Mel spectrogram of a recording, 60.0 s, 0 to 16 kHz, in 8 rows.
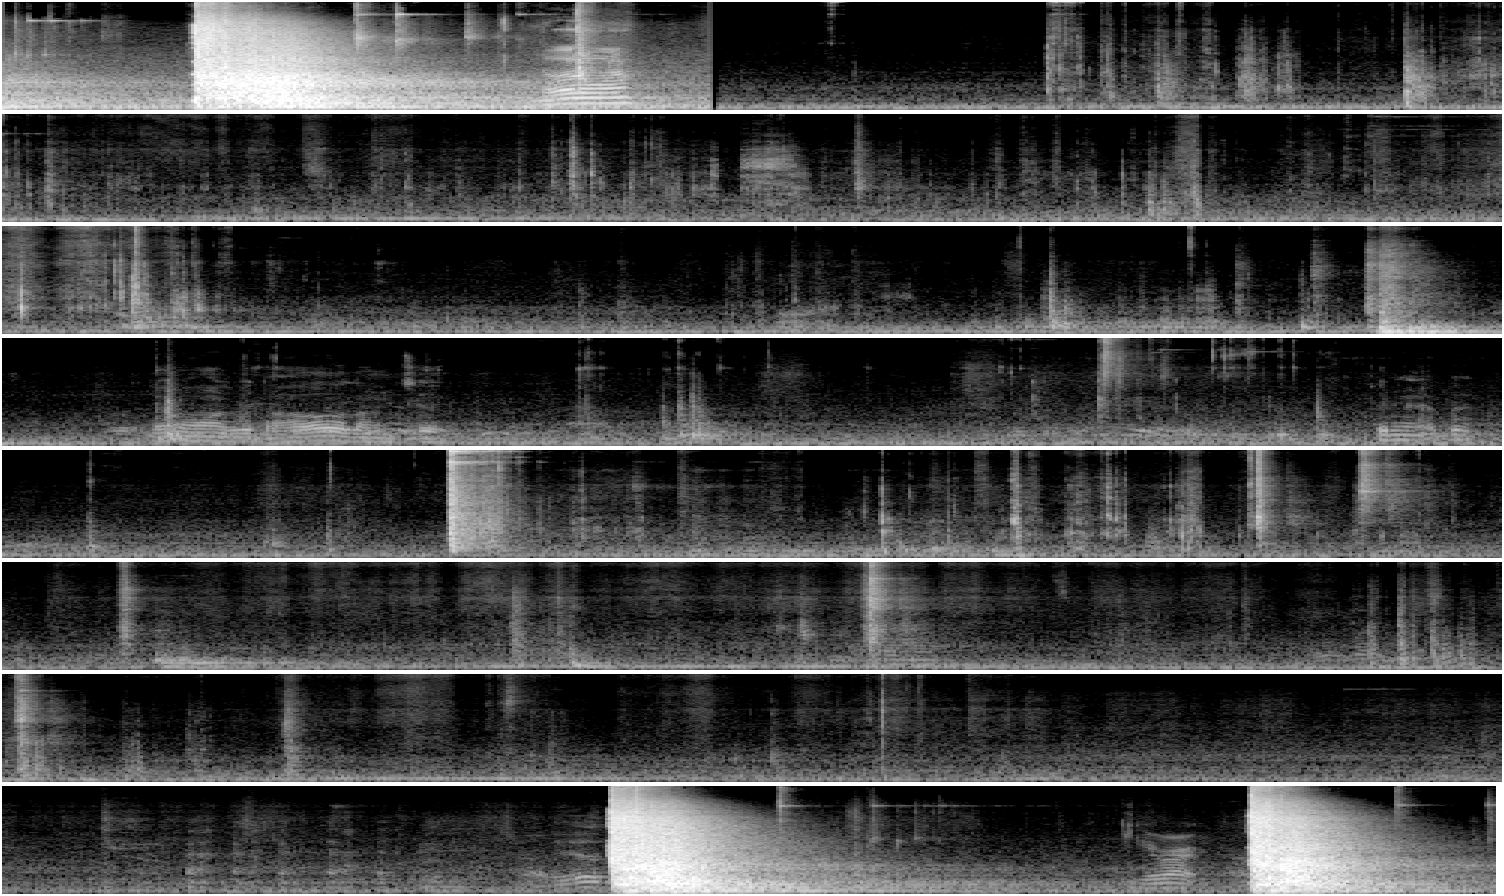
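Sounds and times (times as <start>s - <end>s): handling clicks and rustles: 0.0s - 3.5s.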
